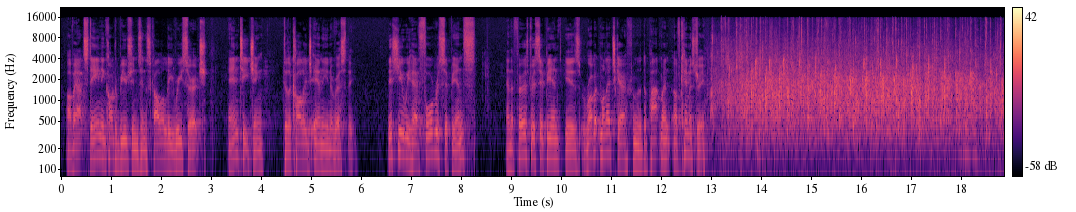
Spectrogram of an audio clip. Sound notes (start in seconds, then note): 12.8 audience clapping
